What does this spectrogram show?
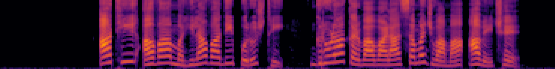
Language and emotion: Gujarati, neutral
